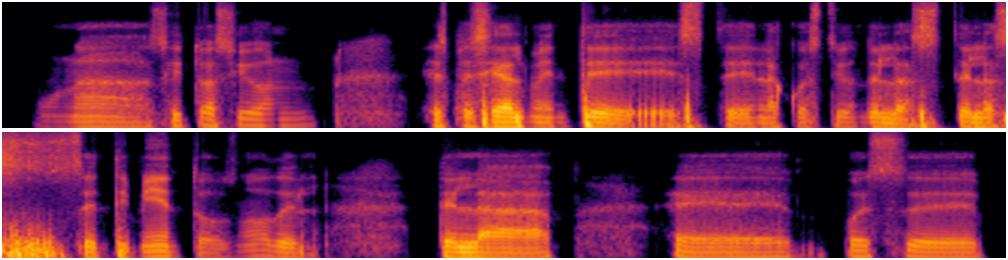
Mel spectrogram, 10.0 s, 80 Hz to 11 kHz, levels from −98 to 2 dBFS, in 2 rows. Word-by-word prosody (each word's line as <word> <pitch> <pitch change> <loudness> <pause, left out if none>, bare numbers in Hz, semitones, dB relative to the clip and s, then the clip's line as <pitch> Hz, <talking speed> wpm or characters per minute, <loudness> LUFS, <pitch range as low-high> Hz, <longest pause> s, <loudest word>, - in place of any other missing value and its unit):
una 105 -3 -8
situación, 130 +3 -7 0.5
especialmente, 100 -2 +4
este, 95 - -1
en 95 - -8
la 95 - -3
cuestión 100 -1 -10
de 100 - 0
las 90 -1 +1
de 105 - +3
las 95 -2 +2 0.3
sentimientos, 105 -3 -3
¿no? 115 0 -10
Del 95 -2 -4 0.6
de 105 - +5
la, 95 -2 +4 0.6
eh, 100 0 -3 0.2
pues, 115 +1 -6
eh, 100 -3 -2
100 Hz, 115 wpm, -23 LUFS, 95-110 Hz, 0.6 s, de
